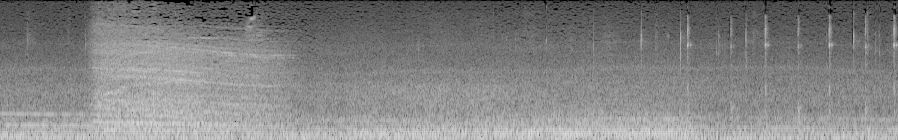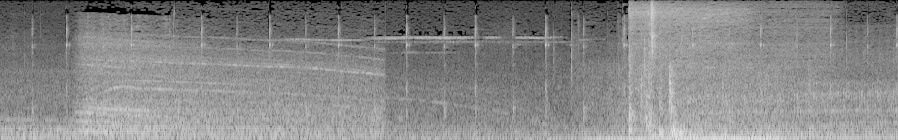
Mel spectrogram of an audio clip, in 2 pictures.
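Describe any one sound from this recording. A bus engine hums and whines as it drives and slows.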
